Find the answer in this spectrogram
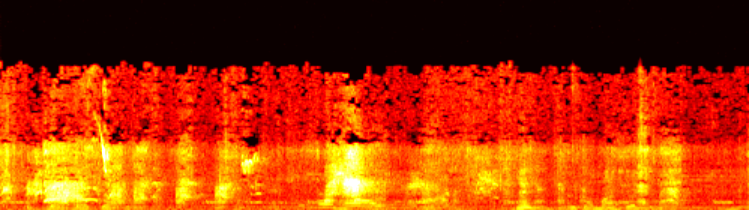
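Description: Rhesus macaques giving short, high-pitched screeching cries as they squabble: one burst near the start and another about three seconds in.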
